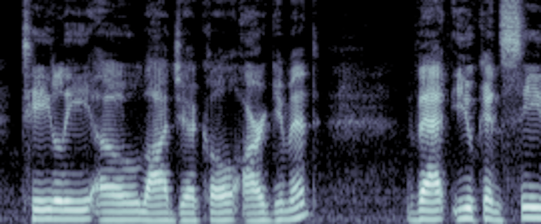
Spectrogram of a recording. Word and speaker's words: teleological: call it the teliological it's spelled the way it sounds tiliological argument that you can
